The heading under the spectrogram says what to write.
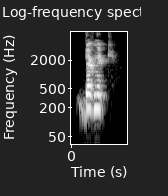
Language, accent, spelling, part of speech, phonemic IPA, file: French, Canada, berniques, noun, /bɛʁ.nik/, LL-Q150 (fra)-berniques.wav
- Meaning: plural of bernique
